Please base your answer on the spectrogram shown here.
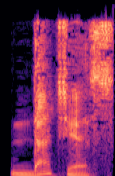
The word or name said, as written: duchesslike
